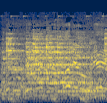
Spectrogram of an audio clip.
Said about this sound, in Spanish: está a punto de desembocar en la explanada del santuario con esos frontiles en la Junta de bueyes, frontiles también en plata, perfectamente repujados, campanillas en el remate superior.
